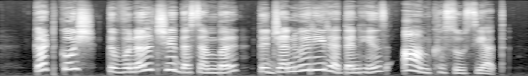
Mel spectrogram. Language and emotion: Kashmiri, neutral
